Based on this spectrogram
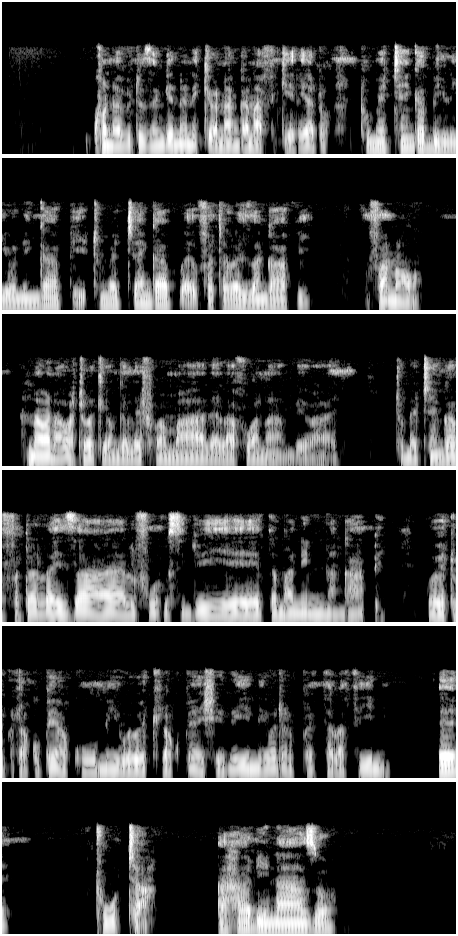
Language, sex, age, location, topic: Swahili, male, 25-35, Kisumu, health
